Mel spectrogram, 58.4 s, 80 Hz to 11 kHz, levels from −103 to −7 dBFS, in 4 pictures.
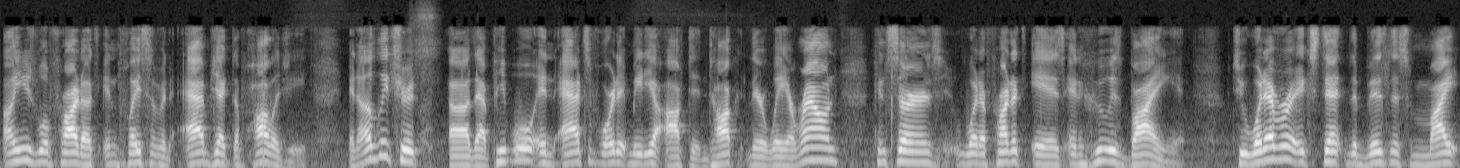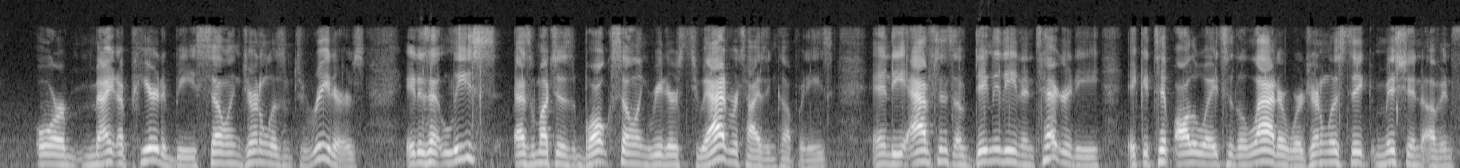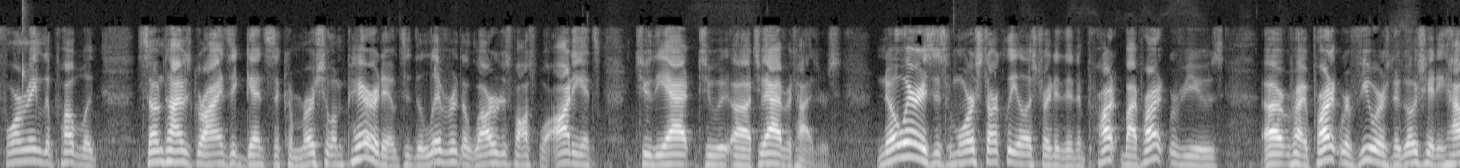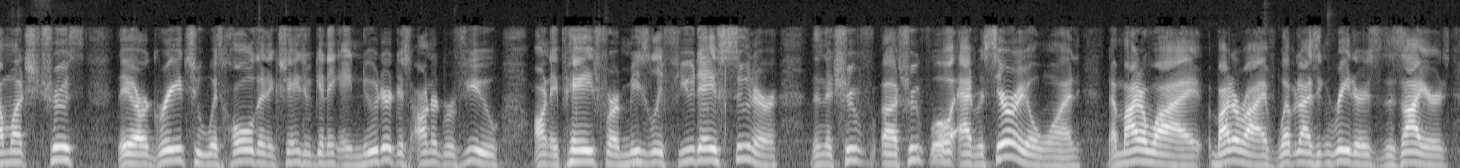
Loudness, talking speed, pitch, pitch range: -22 LUFS, 160 wpm, 145 Hz, 130-165 Hz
